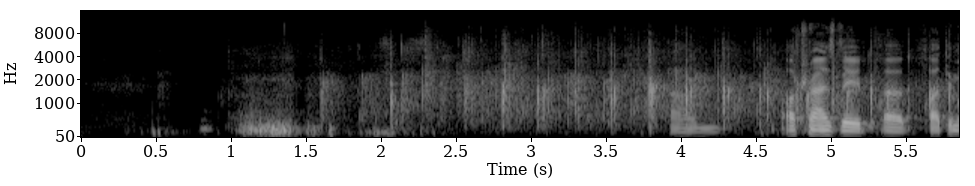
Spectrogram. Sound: applause

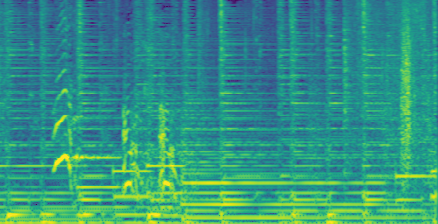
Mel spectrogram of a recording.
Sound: dogs bark

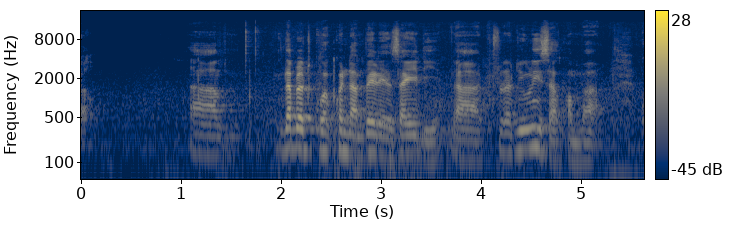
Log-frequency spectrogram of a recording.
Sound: speaking in swahili

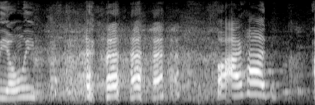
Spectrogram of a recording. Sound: Chirlane and audience laugh

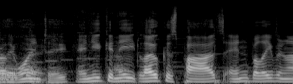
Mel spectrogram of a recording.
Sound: none

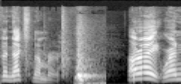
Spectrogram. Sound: swift whooshing

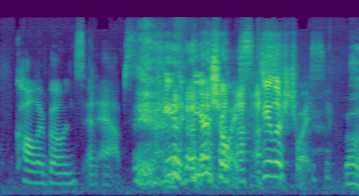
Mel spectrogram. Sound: all laugh

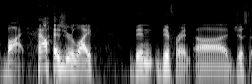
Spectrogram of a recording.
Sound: chuckles

